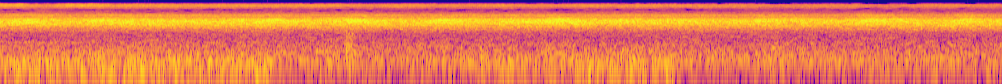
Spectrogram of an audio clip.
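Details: Korean summer forest trail in Seoul filled with cicada song, a continuous high, hissing drone with no pauses and an even loudness throughout.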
